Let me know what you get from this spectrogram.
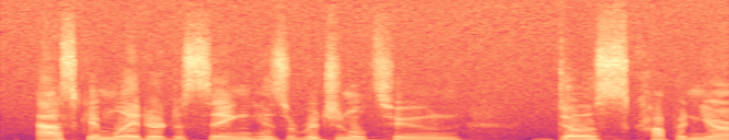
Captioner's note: speaking in foreign language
